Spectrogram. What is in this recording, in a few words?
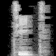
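"teat", English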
